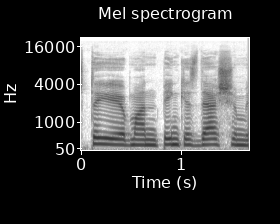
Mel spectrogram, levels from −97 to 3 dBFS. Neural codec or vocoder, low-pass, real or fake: none; 19.8 kHz; real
